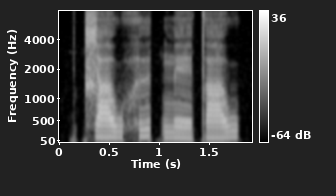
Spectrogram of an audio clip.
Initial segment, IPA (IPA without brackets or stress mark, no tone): t͡ɕ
